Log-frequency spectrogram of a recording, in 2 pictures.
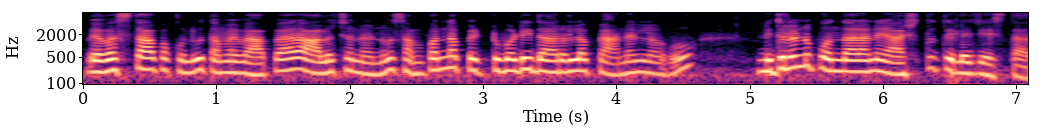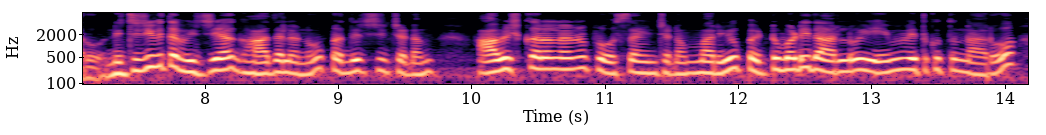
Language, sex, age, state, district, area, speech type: Telugu, female, 18-30, Telangana, Hyderabad, urban, spontaneous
